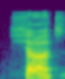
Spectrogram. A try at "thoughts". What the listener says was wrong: Gee, thoughts. thoughts. No, not short. I'm hearing it as shots.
